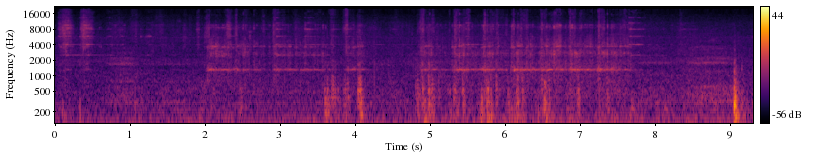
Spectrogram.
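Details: Chevrolet Astro Van 4.3L V6, old idler pulley spun by hand after removal: dry, gritty rattle with thin ringing tone fading as it slows, unlike the smooth new one; worn idler pulley bearing.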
